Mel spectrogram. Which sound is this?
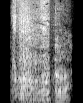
Wolf & Dog Aggressive
Aggressive, bark, dog, growl, howl, wolf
